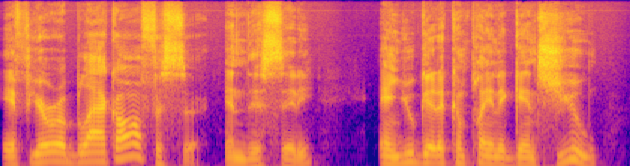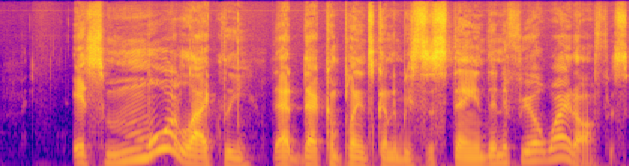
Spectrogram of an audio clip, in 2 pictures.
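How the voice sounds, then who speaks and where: A normal speaking voice from a man, medium in pitch, at a fairly quick pace with lively intonation, on a very clean recording with a silent background and a dry, close sound with no echo. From Boston. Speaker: police lieutenant and army veteran. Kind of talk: casual interview chat.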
